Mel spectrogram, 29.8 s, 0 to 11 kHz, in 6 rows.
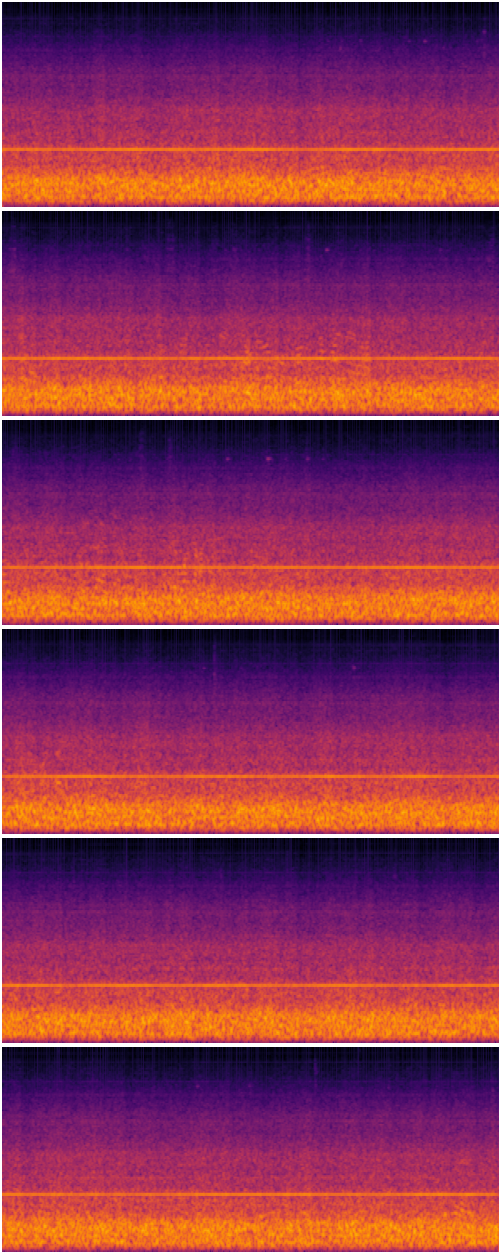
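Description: Cabin noise of a Boeing 787-8 in flight: the steady rush of airflow and its Rolls-Royce Trent 1000 engines, with a constant high tone above it.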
